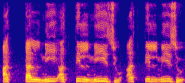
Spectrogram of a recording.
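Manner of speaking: "আত-তিলমিজু" said slowly, the lam silent and the ta doubled: at-tilmiju; slow teacher's model of "আত-তিলমিজু" with no l sound; careful Arabic pronunciation. Shown as a demonstration. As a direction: spell out "আত-তিলমিজু" syllable by syllable with a doubled t. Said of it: "তাহলে আমাদের উচ্চারণ আসবে".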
